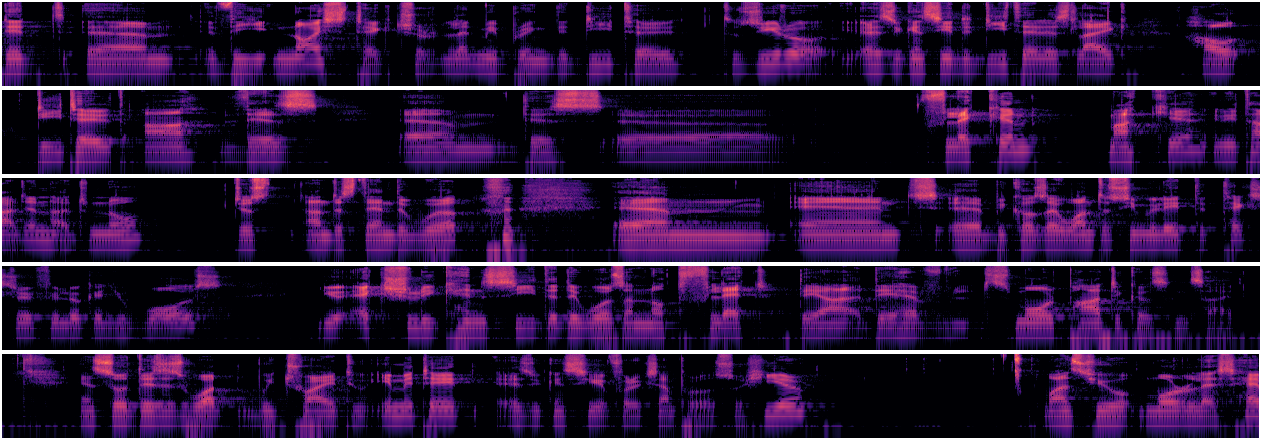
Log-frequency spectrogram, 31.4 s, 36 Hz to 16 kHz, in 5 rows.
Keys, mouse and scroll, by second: 2.7 middle click, 2.7 click, 15.7 click, 24.8 middle click, 25.0-25.7 scroll down 2, 25.4 middle click, 28.2 middle click, 28.7-29.7 scroll down 2, 28.9 middle click, 29.7 click, 30.9 click.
